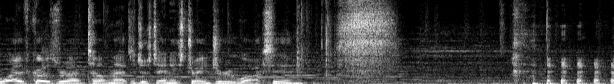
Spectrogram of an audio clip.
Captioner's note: sucks teeth; laughs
